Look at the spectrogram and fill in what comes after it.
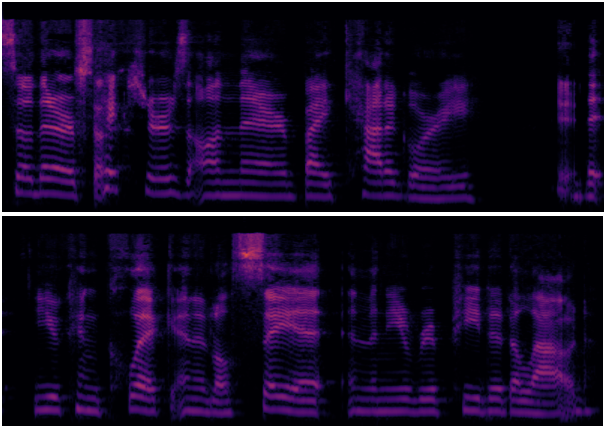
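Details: Adult female speaker, possibly two speakers; normal speech.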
